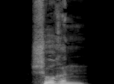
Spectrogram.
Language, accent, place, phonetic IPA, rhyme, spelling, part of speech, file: German, Germany, Berlin, [ˈʃʊʁən], -ʊʁən, schurren, verb, De-schurren.ogg
- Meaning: to scrape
